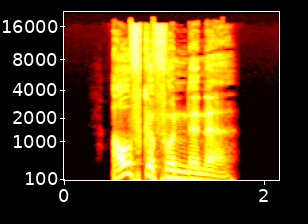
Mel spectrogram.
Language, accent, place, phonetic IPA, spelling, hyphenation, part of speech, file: German, Germany, Berlin, [ˈʔaʊ̯fɡəfʊndənə], aufgefundene, auf‧ge‧fun‧de‧ne, adjective, De-aufgefundene.ogg
- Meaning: inflection of aufgefunden: 1. strong/mixed nominative/accusative feminine singular 2. strong nominative/accusative plural 3. weak nominative all-gender singular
